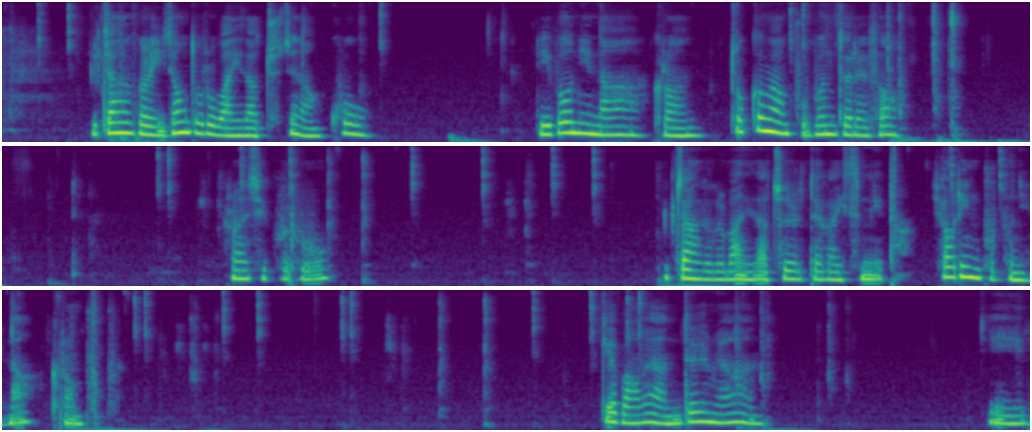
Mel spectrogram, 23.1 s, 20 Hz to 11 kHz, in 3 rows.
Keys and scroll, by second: 0.8 2, 6.6 5, 7.0 Return, 12.6 space, 15.9 space, 20.9 z.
